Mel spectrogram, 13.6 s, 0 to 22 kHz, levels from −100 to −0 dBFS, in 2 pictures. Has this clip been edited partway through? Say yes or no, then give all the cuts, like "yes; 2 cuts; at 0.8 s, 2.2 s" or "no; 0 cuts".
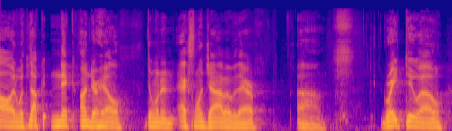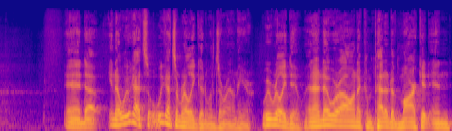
no; 0 cuts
